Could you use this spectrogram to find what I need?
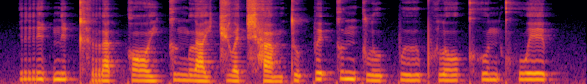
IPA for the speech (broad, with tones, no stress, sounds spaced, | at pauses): r i˥˩ ʔ n i˦˥ ʔ kʰ r a˨˩ t̚ k ɔː˨˩ j k ɯ˧ ŋ l a˨˩ j t͡ɕ u˨˩ a̯ t͡ɕʰ a˨˩ m t u˨˩ ʔ p e˥˩ ʔ k ɯ˥˩ ŋ k l u˨˩ ʔ p ɯː˧ pʰ l oː˦˥ kʰ u˥˩ n kʰ w eː˥˩ p̚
